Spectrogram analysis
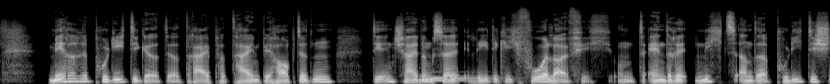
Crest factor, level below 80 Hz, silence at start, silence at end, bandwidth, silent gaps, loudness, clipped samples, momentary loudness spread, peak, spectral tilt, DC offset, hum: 18 dB; -42 dBFS; 0 s; 0 s; 14 kHz; 0.43-0.47 s; -18 LUFS; under 0.1%; 9 LU; 0 dBFS; -5.5 dB/octave; under 0.1%; none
